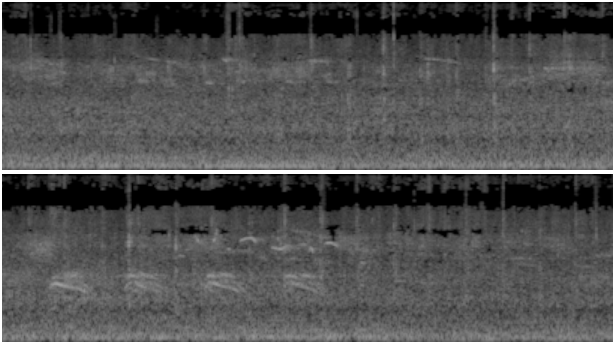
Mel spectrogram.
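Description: A bird calls four times in quick succession about two-thirds of the way in, with fainter high chirps of smaller birds, over a steady low outdoor rumble.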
